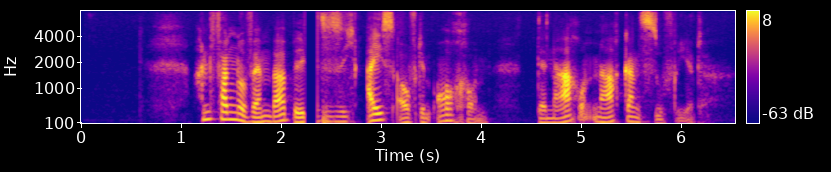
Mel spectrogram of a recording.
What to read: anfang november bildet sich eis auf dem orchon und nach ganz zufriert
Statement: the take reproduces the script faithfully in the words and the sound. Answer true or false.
false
